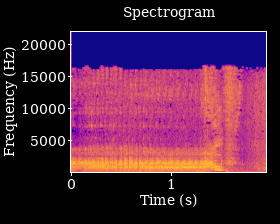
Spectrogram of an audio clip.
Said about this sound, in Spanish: Tírame, tírame el perro ahí, el de ladrido.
